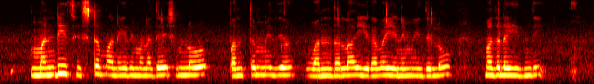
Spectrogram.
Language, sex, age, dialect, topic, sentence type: Telugu, female, 60-100, Southern, agriculture, statement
